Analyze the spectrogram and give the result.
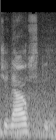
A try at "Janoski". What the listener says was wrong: Yeah, there's no W yet, Janoski.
